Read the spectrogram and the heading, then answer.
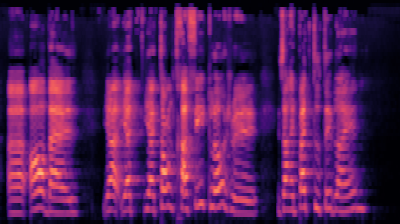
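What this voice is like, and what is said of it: Put-on accent. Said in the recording (French): “avec l'accent, j'avais pas compris, j'ai entendu lane.”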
